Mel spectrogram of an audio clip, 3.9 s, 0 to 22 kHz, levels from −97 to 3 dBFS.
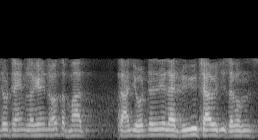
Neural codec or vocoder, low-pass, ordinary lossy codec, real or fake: codec, 24 kHz, 0.5 kbps, DualCodec; 7.2 kHz; AAC, 16 kbps; fake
